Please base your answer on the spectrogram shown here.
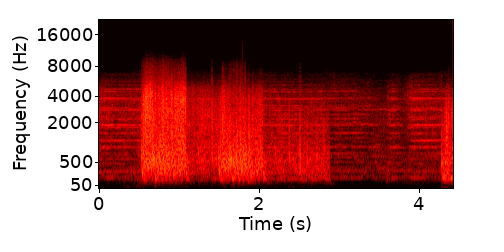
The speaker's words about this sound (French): Pointez toutes les bouches à feu sur le navire du gouverneur. Toutes voiles dehors et gardez le cap que je vous ai donné. Les pièces sont pointées. Donne l'ordre de tirer.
